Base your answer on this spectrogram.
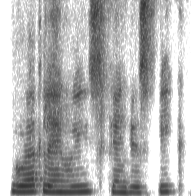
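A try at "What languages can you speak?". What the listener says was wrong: Thank you so much. Can you speak? Perfect.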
